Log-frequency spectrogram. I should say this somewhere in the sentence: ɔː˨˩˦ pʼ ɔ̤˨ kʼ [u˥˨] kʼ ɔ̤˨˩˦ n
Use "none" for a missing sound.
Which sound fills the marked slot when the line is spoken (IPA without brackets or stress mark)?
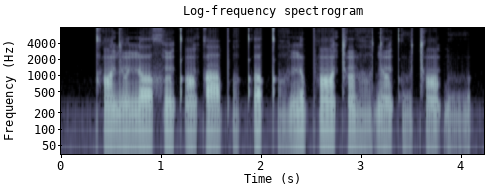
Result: o˥˨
